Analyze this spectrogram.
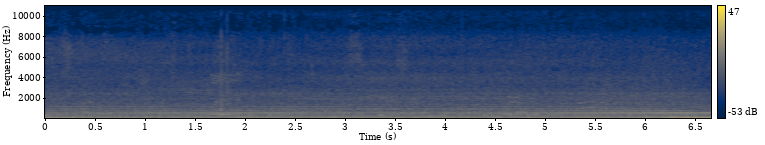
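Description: City bus engine idling, a steady low rumble with faint constant tones above it.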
